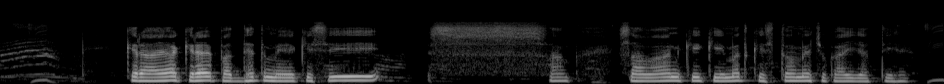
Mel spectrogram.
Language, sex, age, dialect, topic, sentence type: Hindi, male, 18-24, Kanauji Braj Bhasha, banking, statement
